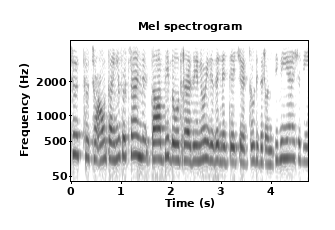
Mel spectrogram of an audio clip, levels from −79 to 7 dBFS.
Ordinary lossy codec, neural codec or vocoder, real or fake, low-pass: none; codec, 16 kHz, 4 kbps, X-Codec, HuBERT features, trained on general audio; fake; 3.6 kHz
